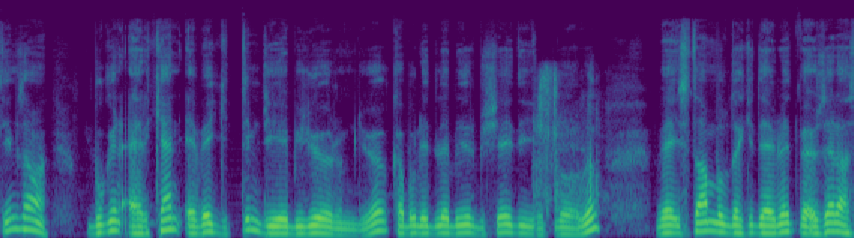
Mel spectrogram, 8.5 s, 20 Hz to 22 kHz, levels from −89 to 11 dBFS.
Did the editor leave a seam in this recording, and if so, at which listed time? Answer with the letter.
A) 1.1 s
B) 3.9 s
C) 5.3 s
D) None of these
C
